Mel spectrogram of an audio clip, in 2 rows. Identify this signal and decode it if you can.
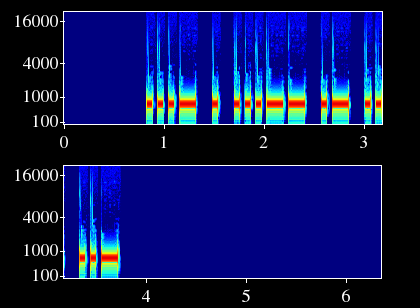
Morse code, heard as a keyed tone, about 22 wpm, 700 Hz. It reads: VE3AIU
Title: DXCC-100 Call Signs - 6 Characters - Repeated 2x - 22wpm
